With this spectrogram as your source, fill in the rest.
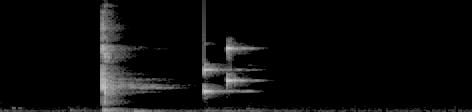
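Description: A handheld console plays a short chime.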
